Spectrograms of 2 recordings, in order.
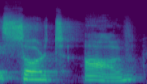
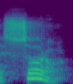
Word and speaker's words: sort of: Now look at the pronunciation. You're not gonna say sort of, but you're gonna put them together. Soro, soro.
